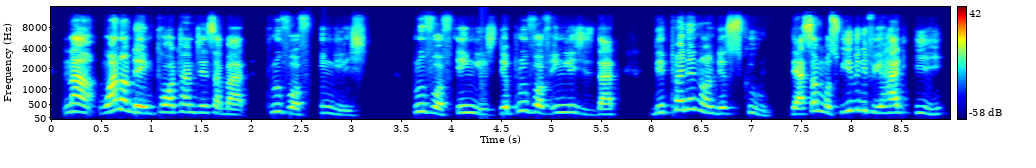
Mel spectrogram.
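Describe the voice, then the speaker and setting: Earnest man with a Ghanaian accent. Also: high voice. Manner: earnest, repetitive, encouraging. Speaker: study-abroad consultant. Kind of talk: persuasive talk to camera.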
